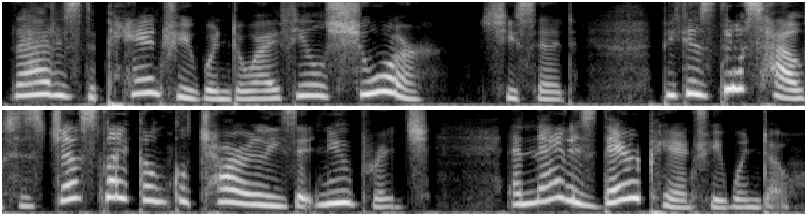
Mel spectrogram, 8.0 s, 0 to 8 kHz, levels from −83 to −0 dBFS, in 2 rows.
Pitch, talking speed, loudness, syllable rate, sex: 310 Hz, 195 wpm, -17 LUFS, 5.5 syllables/s, female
